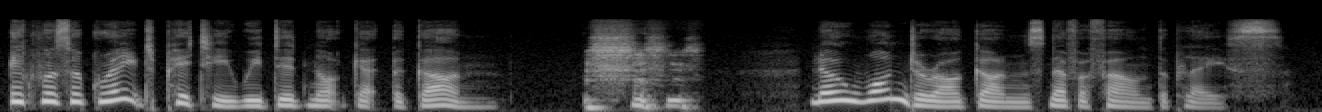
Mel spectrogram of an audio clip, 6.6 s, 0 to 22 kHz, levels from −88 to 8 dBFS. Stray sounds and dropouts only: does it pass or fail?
fail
